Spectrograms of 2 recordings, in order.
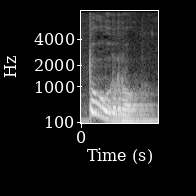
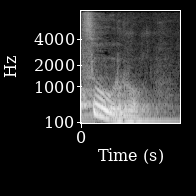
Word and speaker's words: Turru: In realtà, osservando una corretta pronuncia con la doppia R senza la desinenza S del nominativo, perché il sardo non possiede i casi del greco e del latino, il termine si legge turru o zurru.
